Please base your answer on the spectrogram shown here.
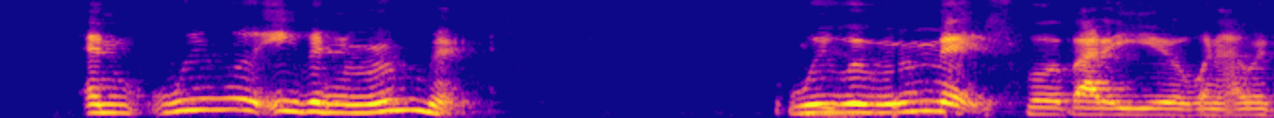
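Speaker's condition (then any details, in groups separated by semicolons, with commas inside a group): Cerebral palsy; affects body movements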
